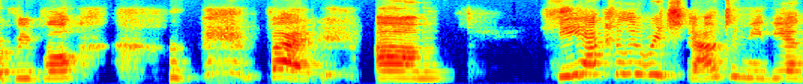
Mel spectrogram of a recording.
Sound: laughs

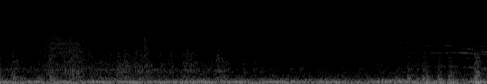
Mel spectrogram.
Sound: creaking

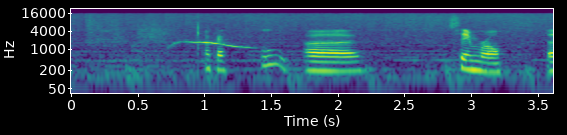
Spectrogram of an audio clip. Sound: whistle

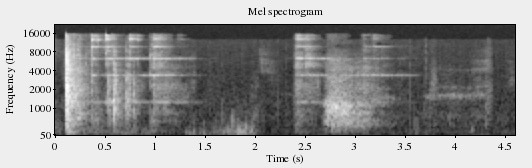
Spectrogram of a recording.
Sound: door bell jingling; Ezra sighs

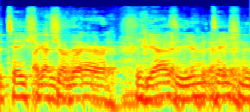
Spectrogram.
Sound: laughs

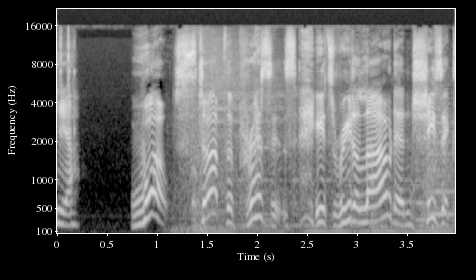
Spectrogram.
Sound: none

